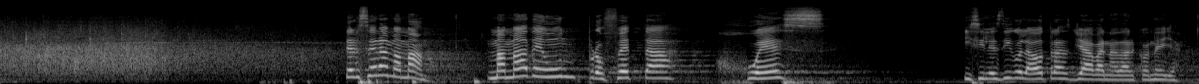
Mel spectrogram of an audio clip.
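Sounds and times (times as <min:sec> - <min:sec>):
applause for the team: 0:00.0 - 0:03.5
speech: 0:03.5 - 0:06.8, 0:07.4 - 0:08.1, 0:09.6 - 0:11.9.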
